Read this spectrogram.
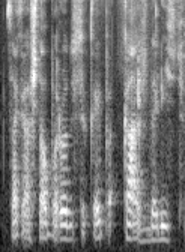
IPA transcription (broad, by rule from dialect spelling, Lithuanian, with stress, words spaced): ˈsɑːkɐ ɐʃ tɐʊ pɐˈroːdʲɪsʲʊ kɐɪp kɑː ɐʃ dɐˈrʲiːsʲʊ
